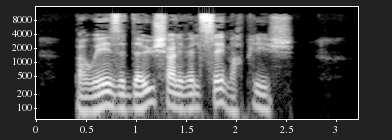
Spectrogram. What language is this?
Breton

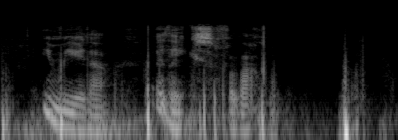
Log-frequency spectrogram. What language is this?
Kabyle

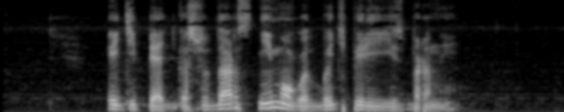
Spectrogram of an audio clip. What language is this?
Russian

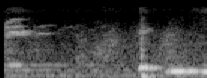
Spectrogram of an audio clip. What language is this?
Swahili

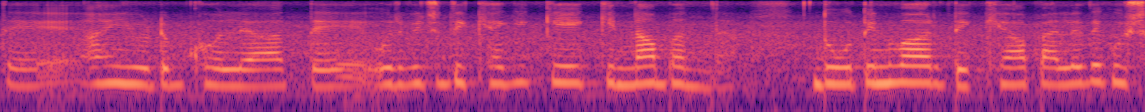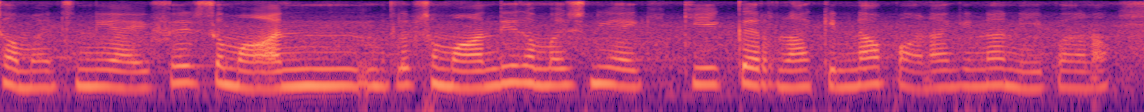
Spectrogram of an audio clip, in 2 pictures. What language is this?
Dogri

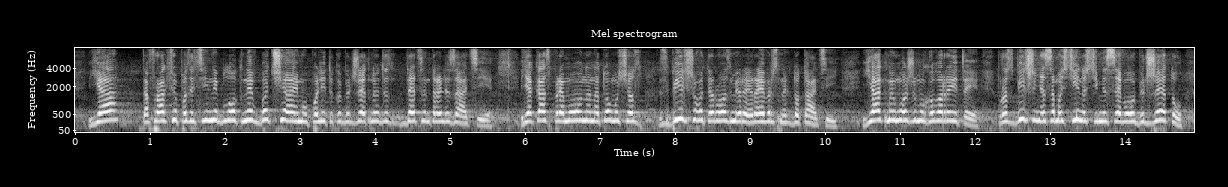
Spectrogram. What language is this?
Ukrainian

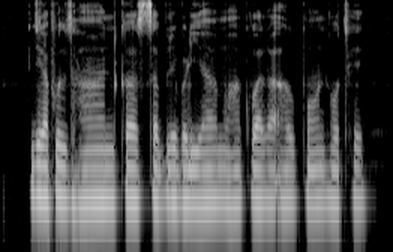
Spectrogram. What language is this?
Chhattisgarhi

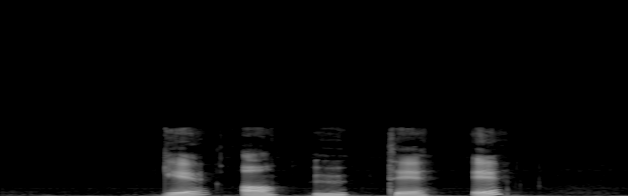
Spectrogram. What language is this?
Norwegian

